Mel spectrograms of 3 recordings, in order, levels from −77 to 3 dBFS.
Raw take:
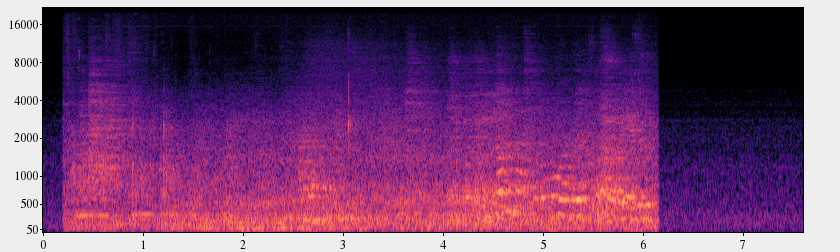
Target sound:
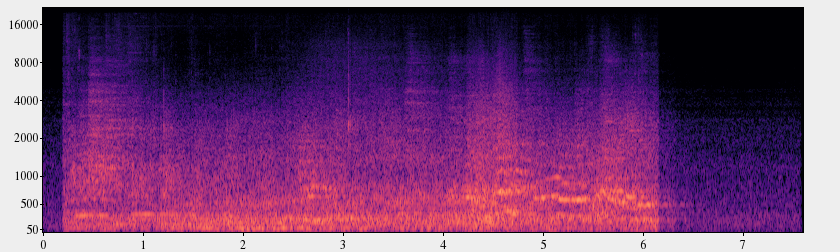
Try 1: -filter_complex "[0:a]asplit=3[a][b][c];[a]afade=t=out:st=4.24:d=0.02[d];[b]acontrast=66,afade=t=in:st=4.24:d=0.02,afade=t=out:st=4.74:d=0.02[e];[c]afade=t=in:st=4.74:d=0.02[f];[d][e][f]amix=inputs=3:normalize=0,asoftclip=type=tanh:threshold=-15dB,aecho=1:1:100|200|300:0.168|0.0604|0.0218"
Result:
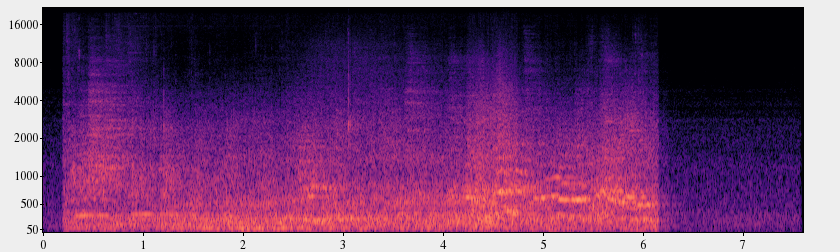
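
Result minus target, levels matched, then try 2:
echo 71 ms early
-filter_complex "[0:a]asplit=3[a][b][c];[a]afade=t=out:st=4.24:d=0.02[d];[b]acontrast=66,afade=t=in:st=4.24:d=0.02,afade=t=out:st=4.74:d=0.02[e];[c]afade=t=in:st=4.74:d=0.02[f];[d][e][f]amix=inputs=3:normalize=0,asoftclip=type=tanh:threshold=-15dB,aecho=1:1:171|342|513:0.168|0.0604|0.0218"

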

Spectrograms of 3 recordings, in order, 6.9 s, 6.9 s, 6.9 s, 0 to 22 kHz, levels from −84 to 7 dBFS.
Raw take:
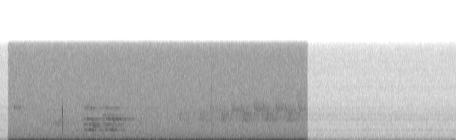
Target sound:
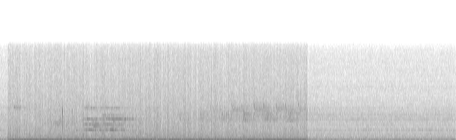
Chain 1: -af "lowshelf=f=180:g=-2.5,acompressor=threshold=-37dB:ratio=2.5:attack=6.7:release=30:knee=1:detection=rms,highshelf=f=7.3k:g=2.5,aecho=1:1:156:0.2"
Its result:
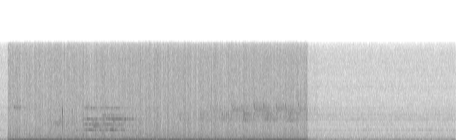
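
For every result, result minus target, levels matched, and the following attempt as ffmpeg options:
compressor: peak gain reduction -4.5 dB; 8000 Hz band +2.5 dB
-af "lowshelf=f=180:g=-2.5,acompressor=threshold=-44.5dB:ratio=2.5:attack=6.7:release=30:knee=1:detection=rms,highshelf=f=7.3k:g=2.5,aecho=1:1:156:0.2"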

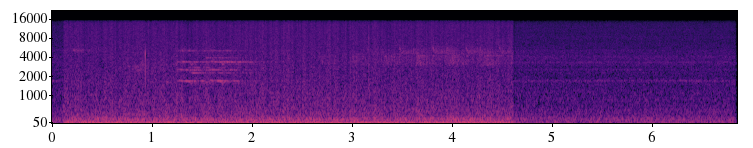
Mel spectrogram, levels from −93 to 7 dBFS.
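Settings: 8000 Hz band +3.5 dB
-af "lowshelf=f=180:g=-2.5,acompressor=threshold=-44.5dB:ratio=2.5:attack=6.7:release=30:knee=1:detection=rms,highshelf=f=7.3k:g=-7,aecho=1:1:156:0.2"

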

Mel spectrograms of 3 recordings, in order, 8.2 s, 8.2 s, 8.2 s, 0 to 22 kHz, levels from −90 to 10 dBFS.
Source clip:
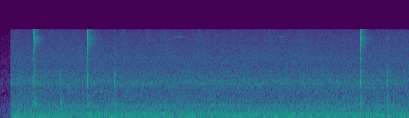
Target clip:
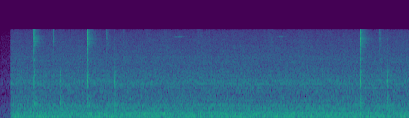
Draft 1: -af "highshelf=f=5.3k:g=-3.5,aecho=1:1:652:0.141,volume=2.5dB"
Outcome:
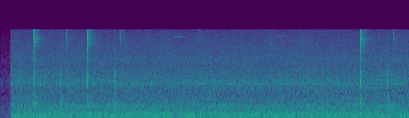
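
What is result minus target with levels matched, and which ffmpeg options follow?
echo 0.264 s late
-af "highshelf=f=5.3k:g=-3.5,aecho=1:1:388:0.141,volume=2.5dB"

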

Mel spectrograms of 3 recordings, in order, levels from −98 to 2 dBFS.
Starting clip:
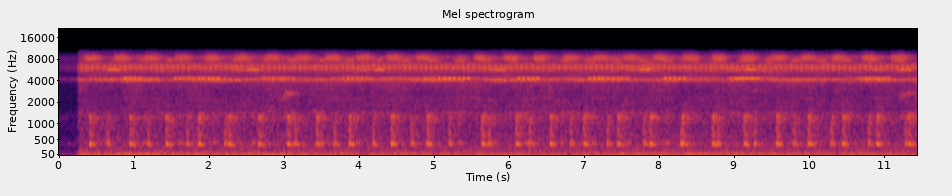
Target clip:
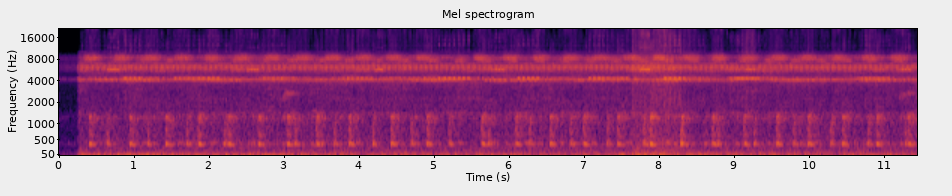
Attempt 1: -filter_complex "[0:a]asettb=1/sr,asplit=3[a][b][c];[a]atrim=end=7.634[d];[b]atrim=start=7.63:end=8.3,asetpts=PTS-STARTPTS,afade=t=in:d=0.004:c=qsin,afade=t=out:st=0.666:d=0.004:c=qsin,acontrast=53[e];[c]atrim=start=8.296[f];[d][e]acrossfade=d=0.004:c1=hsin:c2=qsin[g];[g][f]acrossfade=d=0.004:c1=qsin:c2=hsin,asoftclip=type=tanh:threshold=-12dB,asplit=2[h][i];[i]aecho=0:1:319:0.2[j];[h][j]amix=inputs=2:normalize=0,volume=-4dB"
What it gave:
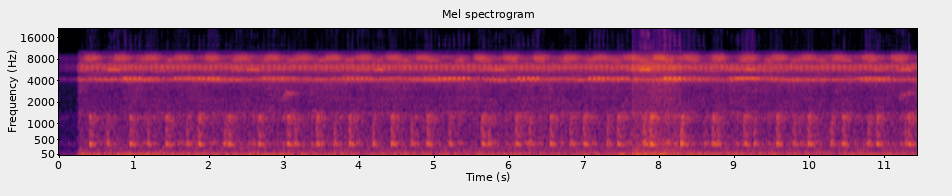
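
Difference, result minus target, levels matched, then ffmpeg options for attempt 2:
soft clip: distortion -10 dB
-filter_complex "[0:a]asettb=1/sr,asplit=3[a][b][c];[a]atrim=end=7.634[d];[b]atrim=start=7.63:end=8.3,asetpts=PTS-STARTPTS,afade=t=in:d=0.004:c=qsin,afade=t=out:st=0.666:d=0.004:c=qsin,acontrast=53[e];[c]atrim=start=8.296[f];[d][e]acrossfade=d=0.004:c1=hsin:c2=qsin[g];[g][f]acrossfade=d=0.004:c1=qsin:c2=hsin,asoftclip=type=tanh:threshold=-19.5dB,asplit=2[h][i];[i]aecho=0:1:319:0.2[j];[h][j]amix=inputs=2:normalize=0,volume=-4dB"

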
